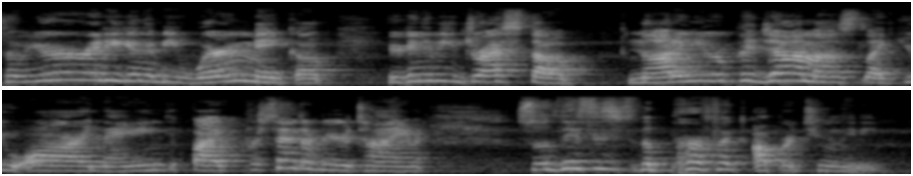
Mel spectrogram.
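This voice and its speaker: A woman talks at a very fast pace in a high, raised and projected voice with a bright, sharp tone and ordinary pitch variation. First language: not English. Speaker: video blogger and creative business coach. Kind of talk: casual vlog. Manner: animated.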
